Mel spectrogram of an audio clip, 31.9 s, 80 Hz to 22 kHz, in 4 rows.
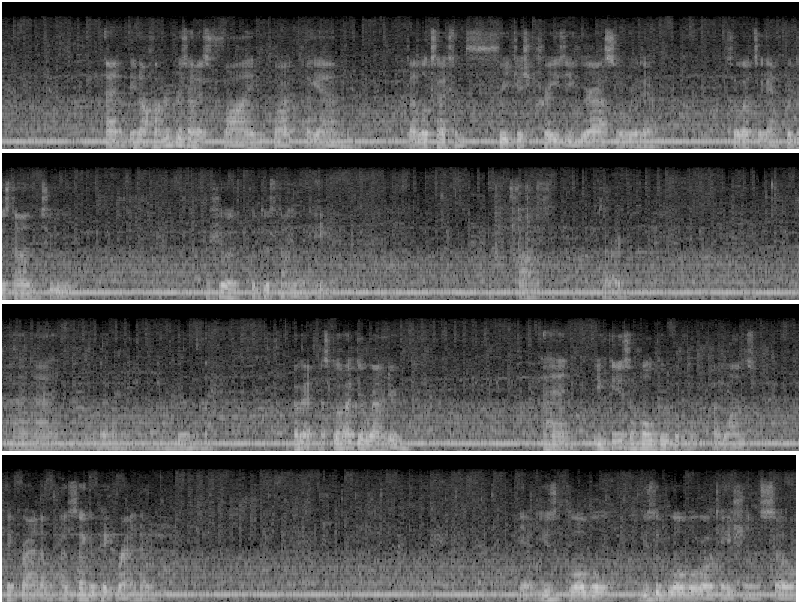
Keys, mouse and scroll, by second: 0.9 click, 0.9-6.6 scroll up 2, 13.3 click.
